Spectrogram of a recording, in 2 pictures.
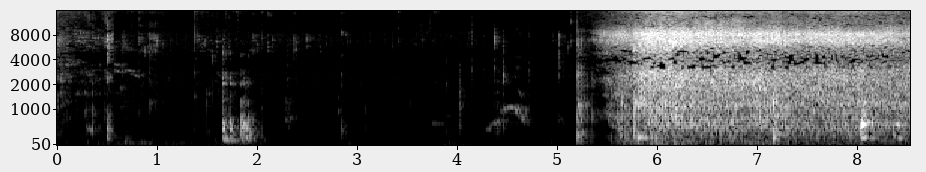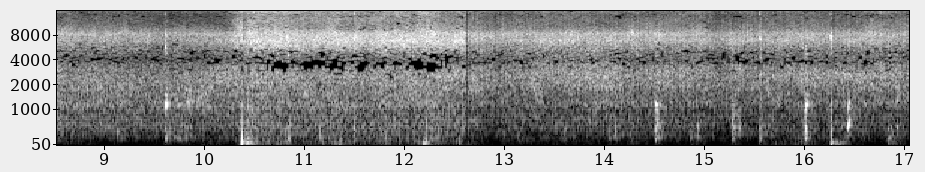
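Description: A few quiet scrapes of a spatula against a wok with onions frying in oil. About five seconds in, raw pork pieces go into the hot oil and a loud, steady sizzle starts, with a spatula stirring the meat.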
